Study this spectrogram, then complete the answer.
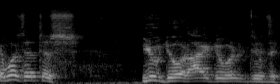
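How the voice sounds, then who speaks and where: A man speaks with a Philadelphia accent. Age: 80s+. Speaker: war veteran; interviewee. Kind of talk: interview. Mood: warm, reminiscing. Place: home room.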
